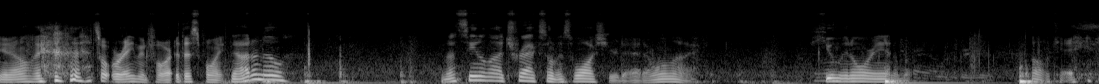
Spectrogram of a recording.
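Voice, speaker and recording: A man of medium pitch talks at a moderate pace with very wide pitch swings. Long, frequent pauses break it up, and background noise is noticeable. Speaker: YouTuber. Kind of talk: vlog narration. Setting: outdoors. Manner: loud.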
